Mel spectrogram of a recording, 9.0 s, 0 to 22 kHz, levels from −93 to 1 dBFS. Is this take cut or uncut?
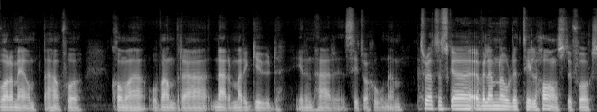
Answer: uncut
